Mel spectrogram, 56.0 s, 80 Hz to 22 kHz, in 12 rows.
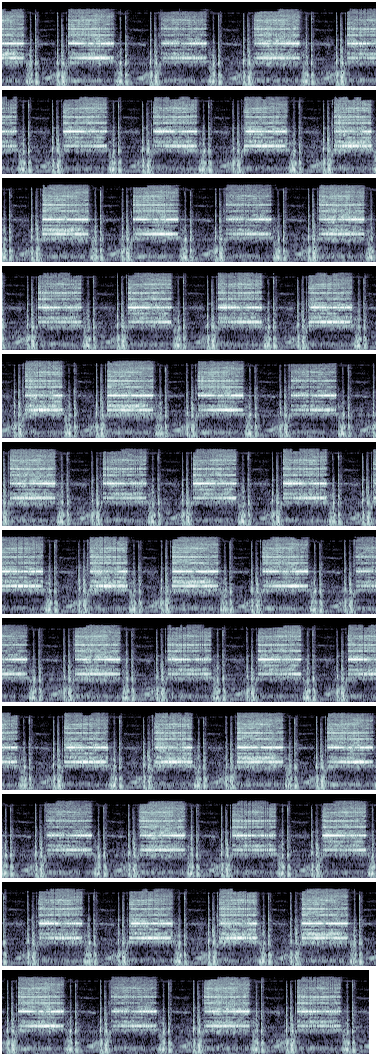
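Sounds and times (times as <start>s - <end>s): printer motor whirring: 0.0s - 56.0s.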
